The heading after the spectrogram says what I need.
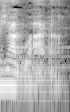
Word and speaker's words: Jaguara: viva da Vila de Jaguará não tem acento então fica Jaguara simplesmente o melhor pipeiro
